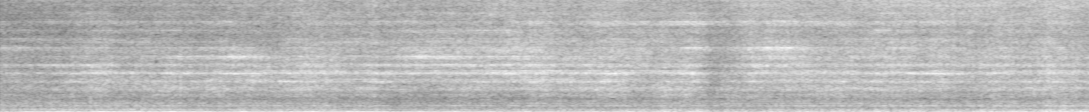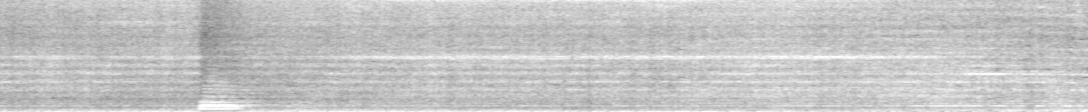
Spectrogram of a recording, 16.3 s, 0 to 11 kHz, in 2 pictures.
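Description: GE AC44i diesel-electric freight locomotives approaching and passing at close range on a curve, their wheels squealing steadily and high-pitched against the curved rail over a low engine rumble that grows as they near. A short horn blast sounds about ten seconds in.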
